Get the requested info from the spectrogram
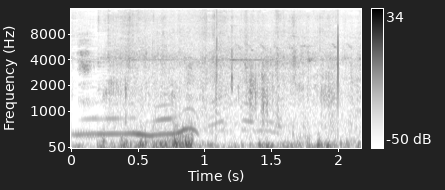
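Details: Goat kid from a large herd grazing in forest land, trailing after people and seemingly hungry; one steady mid-pitched bleat under a second long that lifts slightly at its end, over rustling, footsteps and nearby human talk.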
